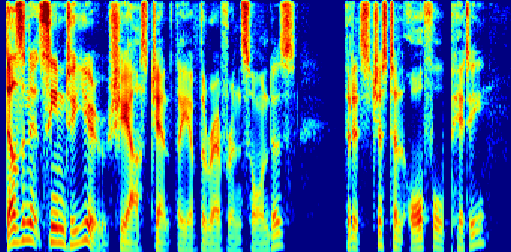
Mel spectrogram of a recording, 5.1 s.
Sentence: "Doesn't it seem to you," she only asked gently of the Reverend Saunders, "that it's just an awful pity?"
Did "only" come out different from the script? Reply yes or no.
yes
